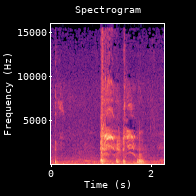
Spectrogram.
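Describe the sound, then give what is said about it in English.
A sharp cough bursts out, followed by a couple of rough throaty hacks in quick succession, then a brief wheezy breath as it settles. “Yeah, the cough.”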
